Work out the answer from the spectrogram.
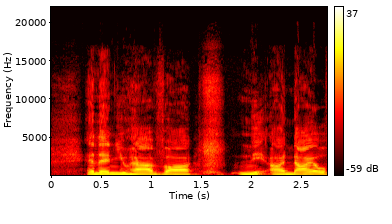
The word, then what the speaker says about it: Niall: then you have uh niall ferguson i think he pronounces it neil historian hoover institution at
